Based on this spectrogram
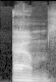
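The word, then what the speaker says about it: alms: কোন ভাল নেই দ্যাট ইজ হয়াই কি হচ্ছে আমস মানে এলটা অচ্ছারিত হবে না আমস কি বলব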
